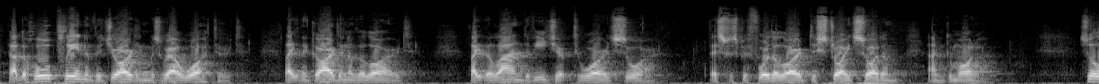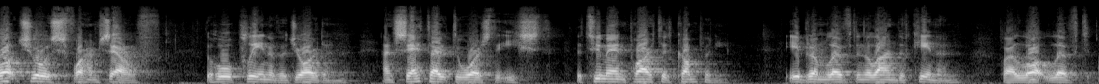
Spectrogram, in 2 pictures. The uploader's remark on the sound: recorded at North Harris Free Church on the evening of Sunday 4th September 2022.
